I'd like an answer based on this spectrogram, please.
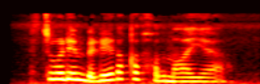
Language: Kabyle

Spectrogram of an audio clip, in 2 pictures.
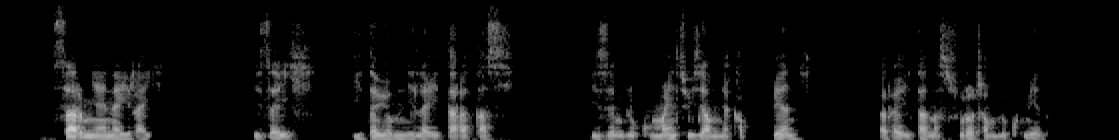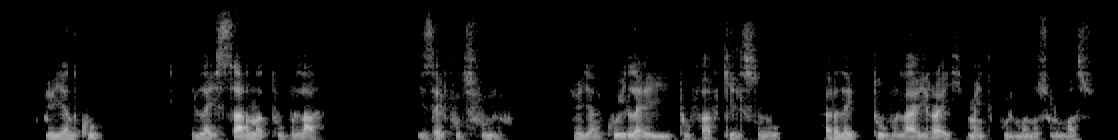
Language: Malagasy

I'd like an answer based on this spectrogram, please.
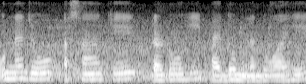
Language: Sindhi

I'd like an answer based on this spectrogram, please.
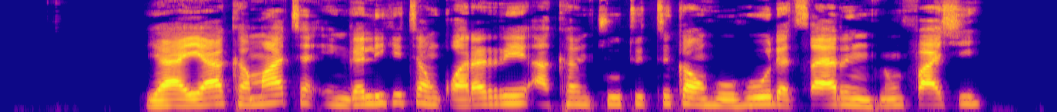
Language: Hausa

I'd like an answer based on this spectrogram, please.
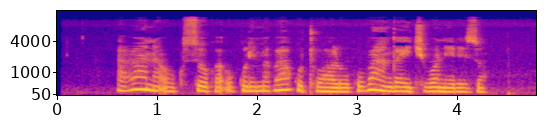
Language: Ganda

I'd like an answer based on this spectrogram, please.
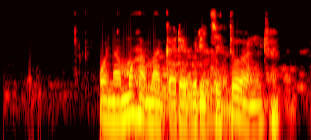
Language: Kinyarwanda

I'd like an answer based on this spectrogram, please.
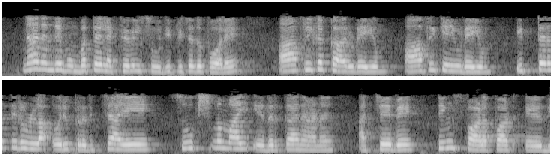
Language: Malayalam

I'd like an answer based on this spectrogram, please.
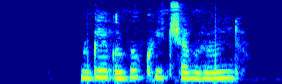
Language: Kinyarwanda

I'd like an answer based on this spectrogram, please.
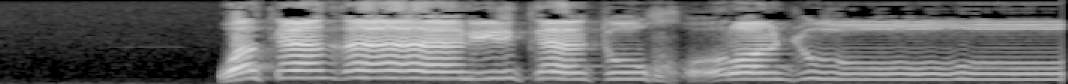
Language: Arabic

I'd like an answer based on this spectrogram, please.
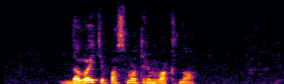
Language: Russian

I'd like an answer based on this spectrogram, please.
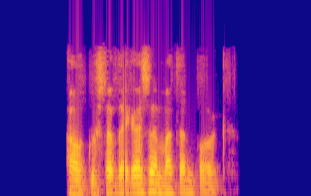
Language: Catalan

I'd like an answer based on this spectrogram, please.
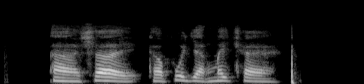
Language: Thai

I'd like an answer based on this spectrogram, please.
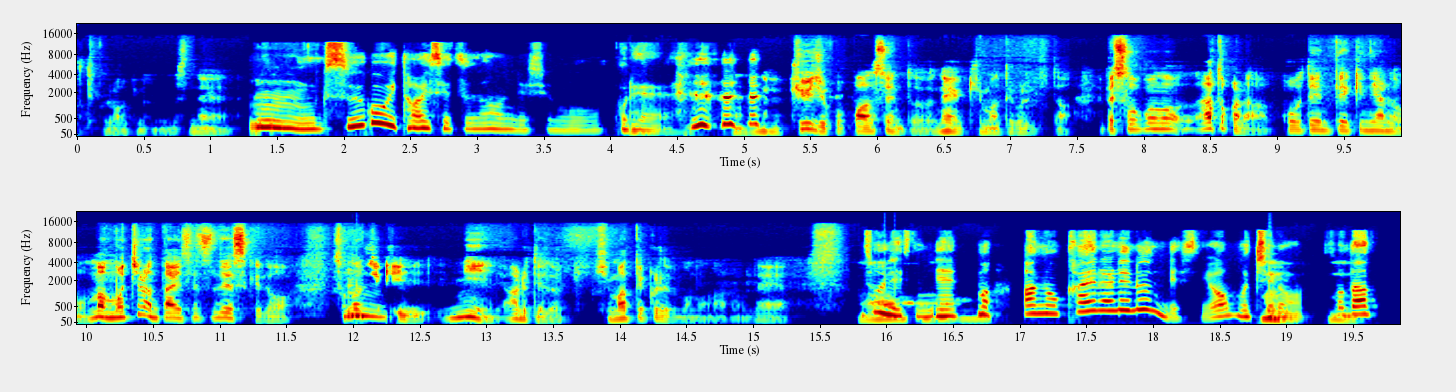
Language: Japanese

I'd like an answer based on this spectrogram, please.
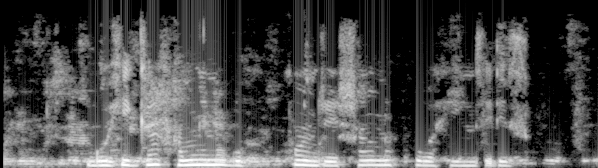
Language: Kinyarwanda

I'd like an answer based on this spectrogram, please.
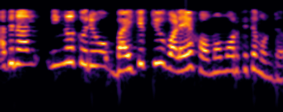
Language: Malayalam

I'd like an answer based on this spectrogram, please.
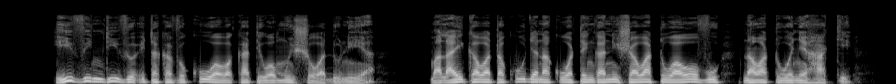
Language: Swahili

